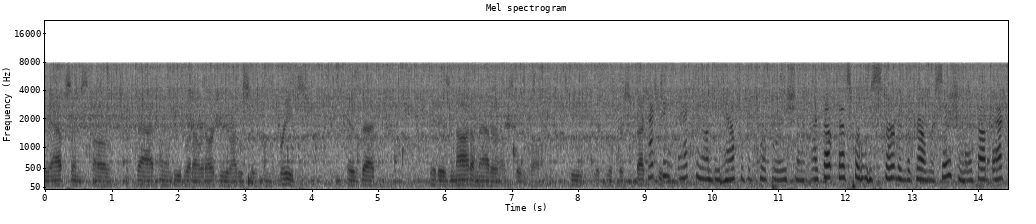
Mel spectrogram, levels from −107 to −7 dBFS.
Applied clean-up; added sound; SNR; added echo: none; Bathtub (filling or washing) / Sink (filling or washing) / Water tap, faucet; 3 dB; none.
